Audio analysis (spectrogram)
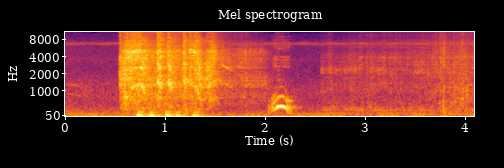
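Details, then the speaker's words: Barn-find Suzuki Intruder motorcycle, about 20 years old with 18,000 miles, cranked without carburetors or fuel tank fitted: about a second of quick, even, free-spinning cranking with no firing, and gasoline sprays out, but it cranks normally. "that wasn't a good thing to do just got sprayed with uh gasoline all in my crotch don't do that at home that was stupid but we know it cranks that's a good thing"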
